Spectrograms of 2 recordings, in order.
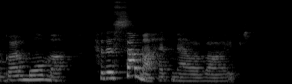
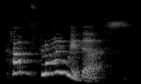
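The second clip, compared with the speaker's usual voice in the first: high, loud call from above; calling back; 7 dB louder, slower than usual. Acted. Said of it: "they called back".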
